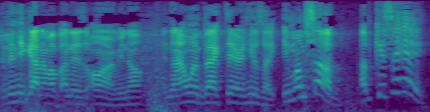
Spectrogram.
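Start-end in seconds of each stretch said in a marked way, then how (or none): 2.8-4.2 high-pitched eager hello; imitating a high-voiced Urdu speaker; shopkeeper's greeting. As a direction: greet the imam in a high put-on voice.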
